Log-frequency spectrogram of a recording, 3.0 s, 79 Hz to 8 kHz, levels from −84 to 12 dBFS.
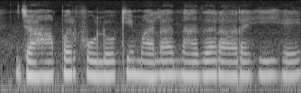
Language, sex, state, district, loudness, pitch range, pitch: Hindi, female, Rajasthan, Jaipur, -16 LUFS, 190-195 Hz, 195 Hz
